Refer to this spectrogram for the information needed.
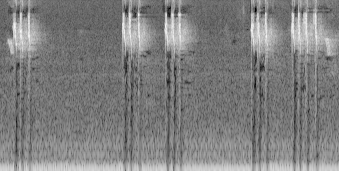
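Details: High, thin chirping from a bird: clusters of three or four rapid clicky notes separated by short pauses, with a faint low rumble underneath.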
